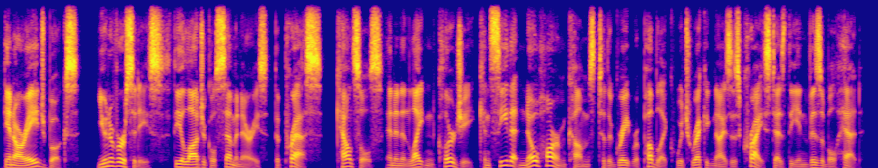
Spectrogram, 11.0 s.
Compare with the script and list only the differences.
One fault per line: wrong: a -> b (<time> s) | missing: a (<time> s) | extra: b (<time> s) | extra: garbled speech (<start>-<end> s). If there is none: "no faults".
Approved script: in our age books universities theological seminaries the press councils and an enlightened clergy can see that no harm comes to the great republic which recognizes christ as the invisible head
no faults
